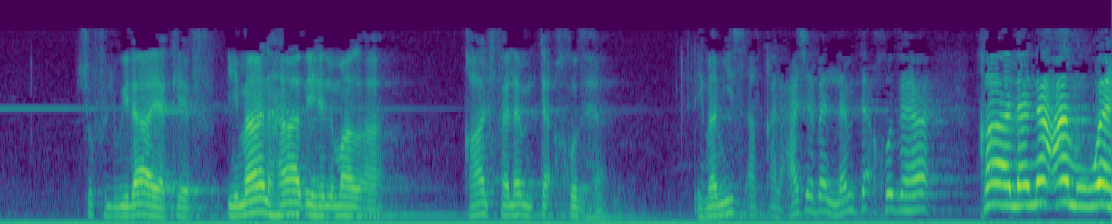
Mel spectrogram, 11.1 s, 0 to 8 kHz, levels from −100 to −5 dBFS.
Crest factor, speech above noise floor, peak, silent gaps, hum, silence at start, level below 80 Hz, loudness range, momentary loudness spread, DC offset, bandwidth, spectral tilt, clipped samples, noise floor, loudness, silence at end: 20 dB; 30 dB; -10 dBFS; none; none; 0.25 s; -66 dBFS; 12 LU; 21 LU; 0.7%; 5.4 kHz; -10 dB/octave; under 0.1%; -59 dBFS; -29 LUFS; 0 s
